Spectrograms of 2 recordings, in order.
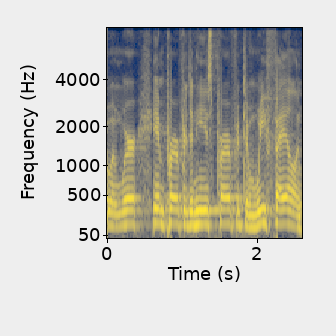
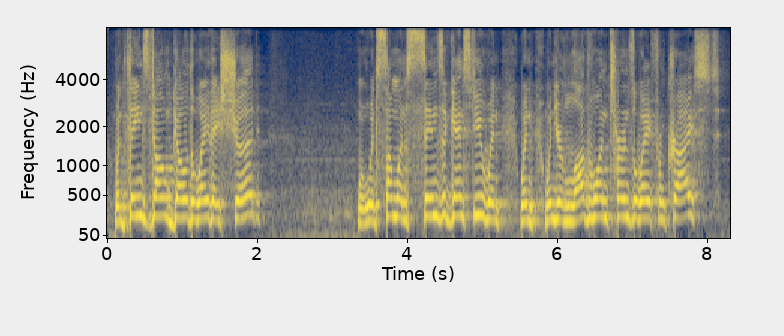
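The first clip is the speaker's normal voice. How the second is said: raised, urgent sermon voice; preaching; 7 semitones higher than usual. Acted. Pastor preaching to his church, urgent and raised. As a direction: press the congregation with rising urgency.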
